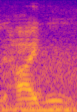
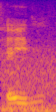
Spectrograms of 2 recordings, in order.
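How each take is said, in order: First: The name sounds like the composer's name. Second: The name gets its common, different pronunciation. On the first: The speaker calls it right. "Probably should be said Haydn, like the composer" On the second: The speaker calls it wrong. "I think it's mispronounced Hayden"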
